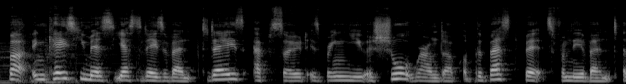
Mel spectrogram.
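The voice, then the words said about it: Hoarse voice. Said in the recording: “please excuse my hoarse voice because we also had the Agency of the Year Awards last night. So I think you can hear it was a bit of a late one for me.”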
